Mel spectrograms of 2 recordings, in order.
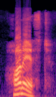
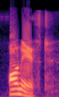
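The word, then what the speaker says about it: honest: টি আমরা উচ্চারণ করি অনেস্ট কি তাইতো তাহলে আমরা যেহেতু এখানে অনেস্ট উচ্চারণ করছি আমরা এখানে এইচ টাকে লুকিয়ে রাখছি আমরা ও দ্বারা শব্দটাকে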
